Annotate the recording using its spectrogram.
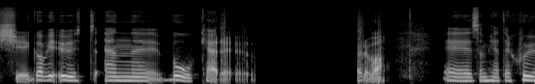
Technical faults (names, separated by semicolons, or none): intermittent contact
